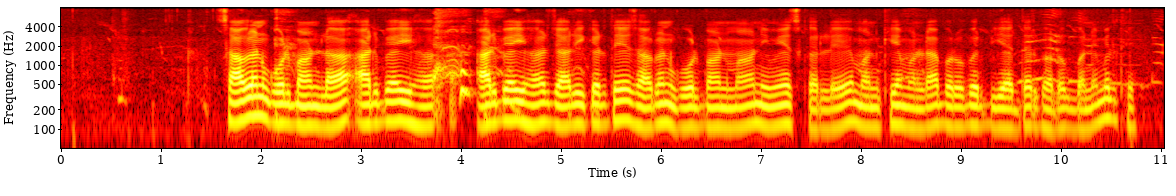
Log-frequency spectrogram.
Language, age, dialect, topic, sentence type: Chhattisgarhi, 41-45, Northern/Bhandar, banking, statement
